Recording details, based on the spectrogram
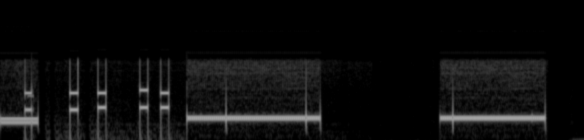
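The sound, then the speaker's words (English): A quick run of touch-tone dialing beeps as a phone number is dialed for a call on the radio show Brooke and Jubal in the Morning, then a steady phone tone sounding twice in long bursts separated by a short silence. Clear, with no voices. “Well, I'm going to dial this phone up right now and see if we can figure it out for you, okay?”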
